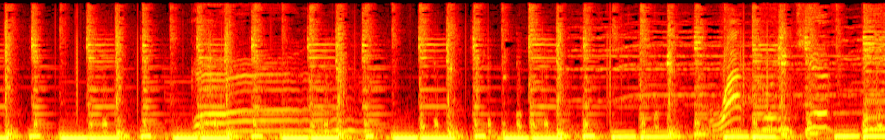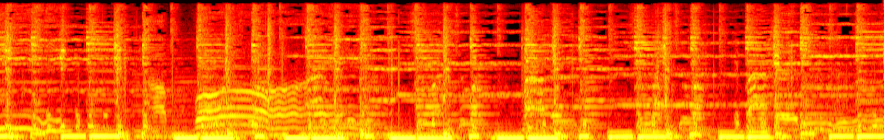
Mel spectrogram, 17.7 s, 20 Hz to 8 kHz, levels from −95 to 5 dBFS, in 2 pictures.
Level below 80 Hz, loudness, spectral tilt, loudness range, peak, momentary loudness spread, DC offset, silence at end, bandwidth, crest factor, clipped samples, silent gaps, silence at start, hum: -20 dBFS; -17 LUFS; -5 dB/octave; 1 LU; -2 dBFS; 5 LU; under 0.1%; 0 s; 7.6 kHz; 14 dB; under 0.1%; none; 0 s; none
